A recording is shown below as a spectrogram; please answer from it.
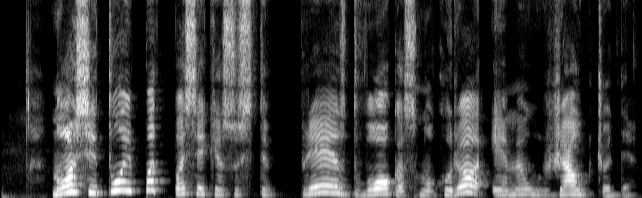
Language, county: Lithuanian, Vilnius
